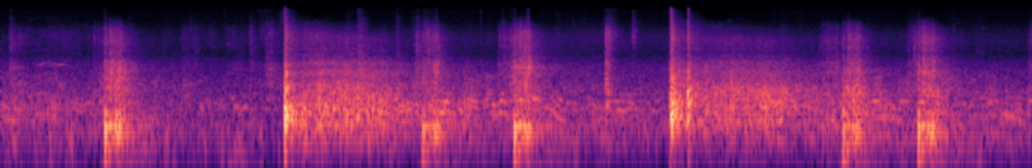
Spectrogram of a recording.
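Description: Fireworks burst with loud booms that echo away.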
